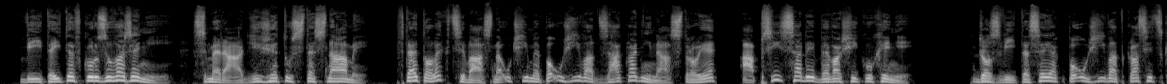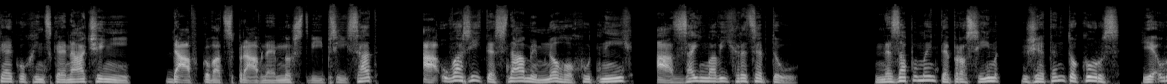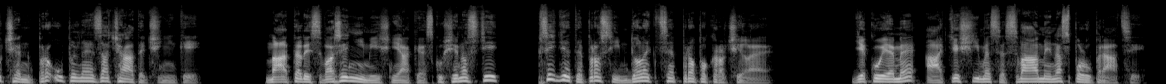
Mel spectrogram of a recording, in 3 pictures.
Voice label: male Czech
